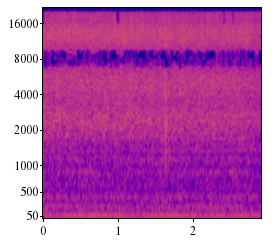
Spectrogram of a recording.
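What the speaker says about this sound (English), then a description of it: "after we get the vegetables all sauteed up and looking good, we'll add some tomatoes." Vegetables sautéing in a hot pan, a steady soft sizzle of frying with no talk, fairly quiet and even throughout.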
